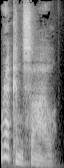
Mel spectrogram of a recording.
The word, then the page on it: reconcile: British English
